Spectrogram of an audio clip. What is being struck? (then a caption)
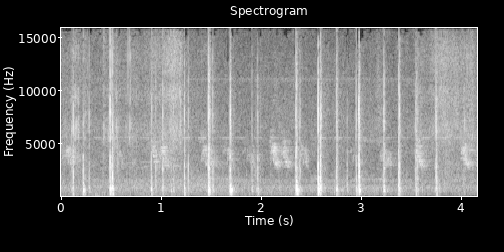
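Cardboard box. A hollow purple cardboard teacake box, held against the chest, is tapped with the fingertips in an irregular rhythm. About 18 soft, dry taps each give a short, hollow mid-pitched knock that dies away almost at once, over a faint steady background hiss.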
